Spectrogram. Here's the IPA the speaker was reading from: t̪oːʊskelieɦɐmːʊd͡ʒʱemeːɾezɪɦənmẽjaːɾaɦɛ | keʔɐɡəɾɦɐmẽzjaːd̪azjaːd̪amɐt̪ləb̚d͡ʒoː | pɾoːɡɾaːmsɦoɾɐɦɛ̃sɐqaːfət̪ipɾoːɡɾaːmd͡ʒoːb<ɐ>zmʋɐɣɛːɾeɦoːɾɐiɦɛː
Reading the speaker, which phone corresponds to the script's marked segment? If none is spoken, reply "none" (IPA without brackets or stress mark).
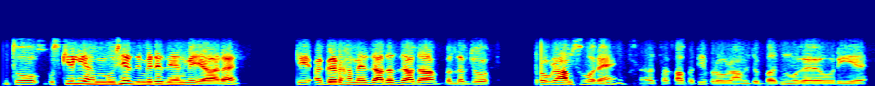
ɐ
